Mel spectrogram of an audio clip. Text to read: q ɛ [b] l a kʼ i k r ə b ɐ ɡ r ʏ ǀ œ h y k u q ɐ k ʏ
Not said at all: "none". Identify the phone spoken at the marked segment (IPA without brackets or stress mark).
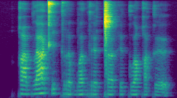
b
